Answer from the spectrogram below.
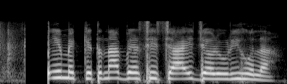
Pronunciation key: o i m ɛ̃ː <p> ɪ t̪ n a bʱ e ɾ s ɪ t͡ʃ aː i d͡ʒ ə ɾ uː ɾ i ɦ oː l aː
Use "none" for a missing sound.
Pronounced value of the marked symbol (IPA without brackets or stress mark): k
